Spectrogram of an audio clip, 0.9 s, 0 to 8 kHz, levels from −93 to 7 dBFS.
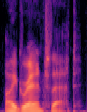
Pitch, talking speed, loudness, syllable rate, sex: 125 Hz, 205 wpm, -17 LUFS, 4.0 syllables/s, male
